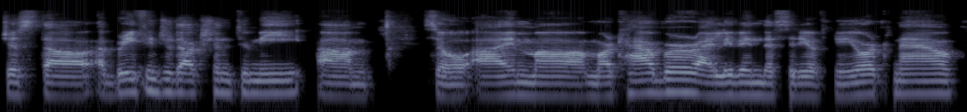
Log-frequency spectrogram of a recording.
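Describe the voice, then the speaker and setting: A middle-aged man from Hungary, an author and professor giving a relaxed, chatty talk with dry humor and many ums over a video call. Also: lowish voice, measured pace. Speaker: author and professor, guest speaker. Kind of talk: informal talk to an online audience.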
